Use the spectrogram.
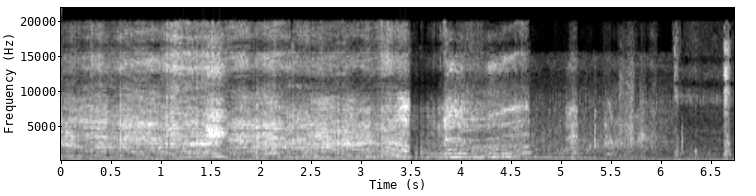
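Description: An Arrma Quake RC car runs at full throttle, a loud continuous motor whine and rushing drive noise that holds steady throughout, close to the recorder.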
